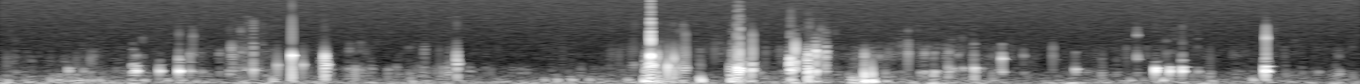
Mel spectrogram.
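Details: ASMR recording of stomach growling: irregular gurgling and rumbling bursts of gas and fluid moving through the gut; ordinary borborygmi.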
